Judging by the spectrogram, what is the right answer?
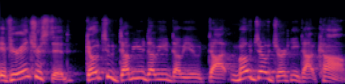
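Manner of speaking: smooth, polished radio announcer ad read. Reading an ad for a jerky company, in a radio announcer voice. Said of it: "Do you like that radio voice right there?".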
